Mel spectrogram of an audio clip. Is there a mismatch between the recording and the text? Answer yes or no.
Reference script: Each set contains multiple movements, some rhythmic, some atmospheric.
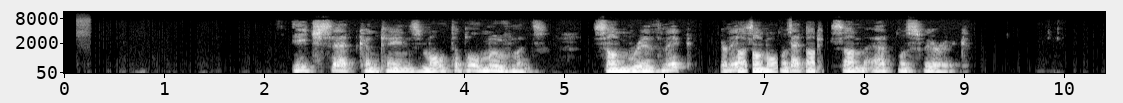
yes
